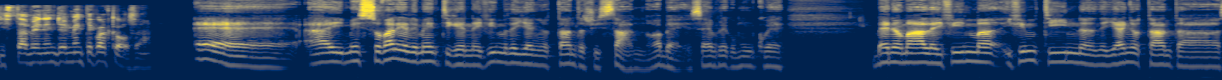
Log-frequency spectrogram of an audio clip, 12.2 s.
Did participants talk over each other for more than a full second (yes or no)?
no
